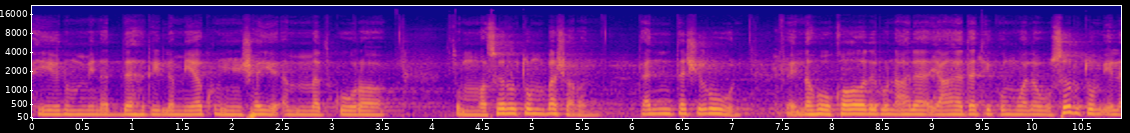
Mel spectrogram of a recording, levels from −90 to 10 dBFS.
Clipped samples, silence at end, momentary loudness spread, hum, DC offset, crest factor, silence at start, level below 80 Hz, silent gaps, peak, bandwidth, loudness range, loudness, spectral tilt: under 0.1%; 0 s; 12 LU; none; under 0.1%; 16 dB; 0 s; -44 dBFS; none; 0 dBFS; 13.5 kHz; 3 LU; -17 LUFS; -6.5 dB/octave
